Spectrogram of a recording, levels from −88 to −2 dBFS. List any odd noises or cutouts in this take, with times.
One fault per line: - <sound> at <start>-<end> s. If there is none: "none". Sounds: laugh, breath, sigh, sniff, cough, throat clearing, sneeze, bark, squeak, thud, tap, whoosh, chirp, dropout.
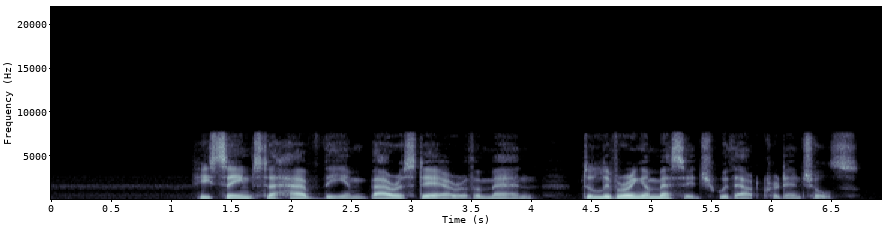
none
